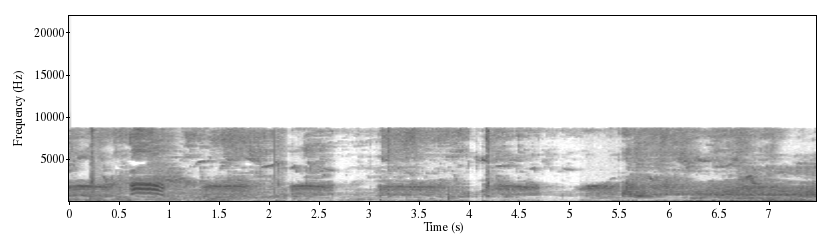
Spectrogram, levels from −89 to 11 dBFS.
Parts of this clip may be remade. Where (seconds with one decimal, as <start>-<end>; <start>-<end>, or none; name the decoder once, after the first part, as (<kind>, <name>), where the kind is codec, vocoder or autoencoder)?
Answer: 0.0-0.7 (vocoder, BigVGAN v2); 5.2-7.5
